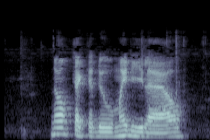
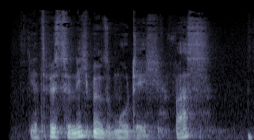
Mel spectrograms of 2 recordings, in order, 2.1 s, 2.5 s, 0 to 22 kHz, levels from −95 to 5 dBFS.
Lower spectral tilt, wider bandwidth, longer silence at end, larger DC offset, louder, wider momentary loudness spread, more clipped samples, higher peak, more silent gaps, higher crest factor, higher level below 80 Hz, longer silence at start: about the same, -6.5 dB/octave vs -6 dB/octave; second, 7.8 kHz vs 16 kHz; first, 0.25 s vs 0 s; neither; first, -22 LUFS vs -32 LUFS; second, 6 LU vs 16 LU; neither; first, -4 dBFS vs -12 dBFS; neither; about the same, 20 dB vs 20 dB; second, -66 dBFS vs -56 dBFS; first, 0.5 s vs 0.3 s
